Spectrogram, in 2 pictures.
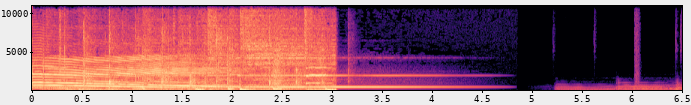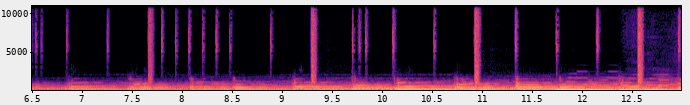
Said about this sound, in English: Um, and with that, let's all clap us out. Yay! Yay!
